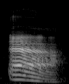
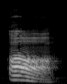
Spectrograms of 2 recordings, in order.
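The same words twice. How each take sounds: First: The vowel sounds bright and tight. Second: The vowel sounds open and relaxed.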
